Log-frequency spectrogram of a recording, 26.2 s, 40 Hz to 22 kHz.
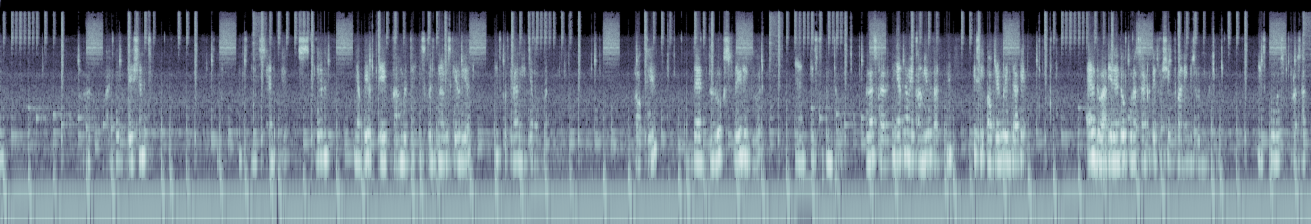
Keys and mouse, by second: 0.5 r, 4.0 s, 7.4 alt+z, 7.8 click, 8.0 click, 8.6 alt+z, 9.3 g, 11.2 alt+z, 11.8 alt+z, 13.6 click, 14.1 alt+z, 16.8-17.5 ctrl+KP_Add, 19.9 space, 20.8 space, 21.5 l, 22.6 click, 24.2 alt+z, 24.4 click, 24.6 click.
